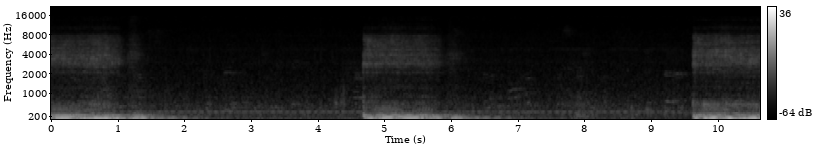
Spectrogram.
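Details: Sleeping dog with loud, low rattling snores on each breath in, about every five seconds, with quiet breathing out between; snoring.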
